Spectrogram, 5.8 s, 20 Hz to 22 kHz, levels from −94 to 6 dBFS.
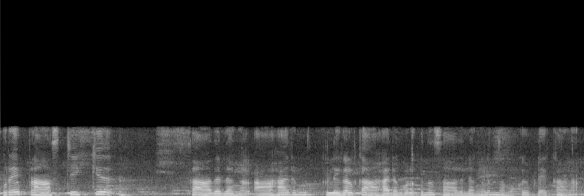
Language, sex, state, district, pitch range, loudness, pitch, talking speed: Malayalam, female, Kerala, Kollam, 180-220 Hz, -18 LUFS, 205 Hz, 115 wpm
